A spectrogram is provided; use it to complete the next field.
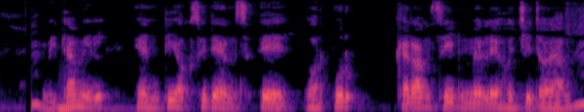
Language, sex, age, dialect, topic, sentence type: Bengali, male, 31-35, Jharkhandi, agriculture, statement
